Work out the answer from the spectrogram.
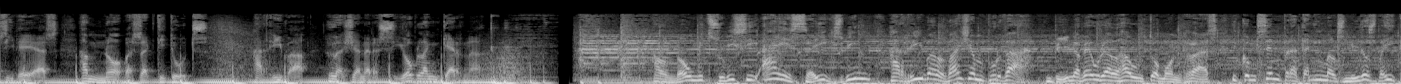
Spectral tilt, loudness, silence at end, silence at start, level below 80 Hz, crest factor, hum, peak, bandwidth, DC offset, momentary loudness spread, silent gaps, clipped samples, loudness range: -5 dB/octave; -15 LUFS; 0 s; 0 s; -22 dBFS; 10 dB; none; -4 dBFS; 11.5 kHz; under 0.1%; 4 LU; 5.62-5.67 s; under 0.1%; 1 LU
